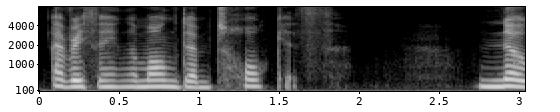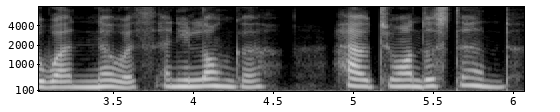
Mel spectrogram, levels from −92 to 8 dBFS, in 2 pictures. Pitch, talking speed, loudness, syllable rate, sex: 220 Hz, 120 wpm, -18 LUFS, 5.0 syllables/s, female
